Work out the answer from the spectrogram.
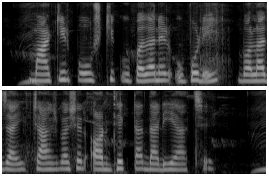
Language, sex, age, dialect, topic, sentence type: Bengali, female, 18-24, Northern/Varendri, agriculture, statement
